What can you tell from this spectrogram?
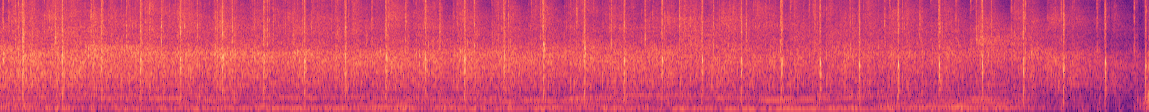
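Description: Audience applauding over background music with a steady beat. Both fade down near the end.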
